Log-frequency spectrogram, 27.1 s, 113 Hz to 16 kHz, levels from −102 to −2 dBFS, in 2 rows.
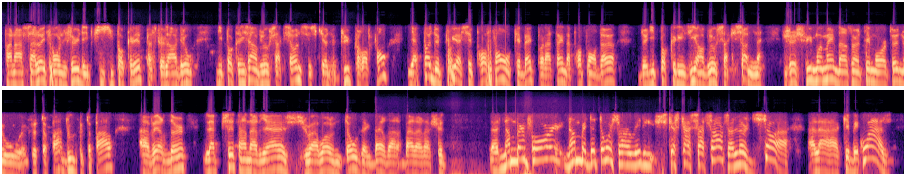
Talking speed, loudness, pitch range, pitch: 195 wpm, -16 LUFS, 125-170 Hz, 140 Hz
